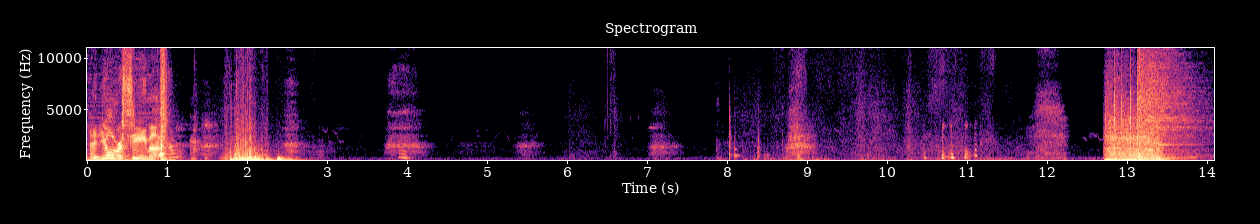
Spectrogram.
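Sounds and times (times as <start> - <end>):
bedding rustling: 1.6 - 2.8, 8.1 - 11.7.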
